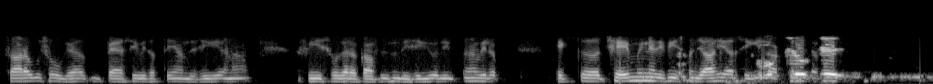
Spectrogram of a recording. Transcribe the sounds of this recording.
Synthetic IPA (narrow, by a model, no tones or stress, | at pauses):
saːɾaːkʊt͡ʃʰɦoːɡɪaːpɛːseːʋiːt̪ət̪ːeːãːnd̪eːsiːɡeːənãː | pʰiːsʋəɡɛːɾaːkaːpiːɦʊ̃nd̪iːsiːɡiːoːd̪iːãːʋɪl | ɪkt͡ʃʰeːmĩːnẽːd̪iːpʰiːspəɲd͡ʒaːɦjaːɾsiːɡiːəkʰːoə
